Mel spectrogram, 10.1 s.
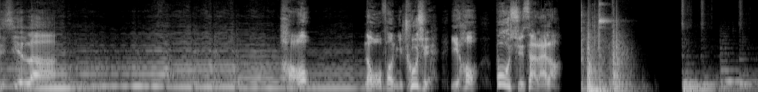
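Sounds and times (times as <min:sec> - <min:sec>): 
speech: 0:00.2 - 0:01.1, 0:03.8 - 0:04.2, 0:04.8 - 0:08.1, 0:09.1 - 0:09.3
door being opened: 0:07.8 - 0:08.6.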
